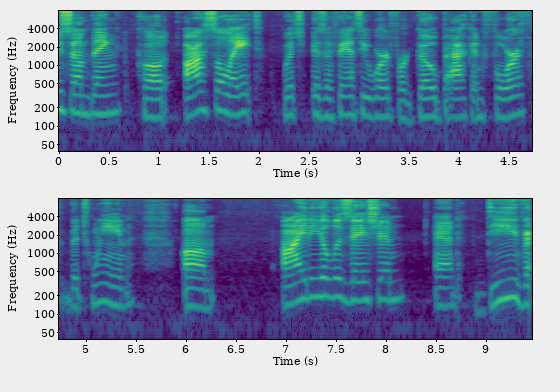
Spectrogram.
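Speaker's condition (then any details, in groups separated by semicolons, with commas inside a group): No condition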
